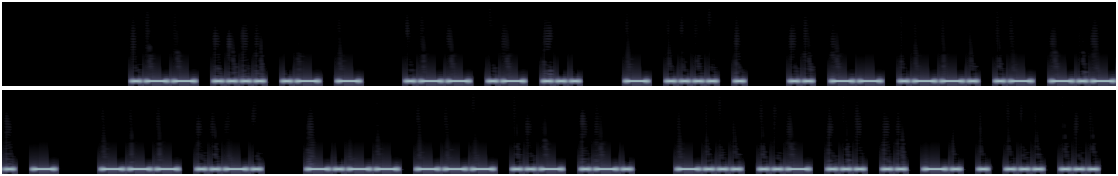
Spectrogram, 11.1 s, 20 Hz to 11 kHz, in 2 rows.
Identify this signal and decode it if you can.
Morse code, heard as a keyed tone, about 36 wpm, 700 Hz. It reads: WHAT WAS THE IMPACT OF YOUR BUSINESS
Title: Sentences from Top 1000 Words - Review Part 6 - 35wpm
